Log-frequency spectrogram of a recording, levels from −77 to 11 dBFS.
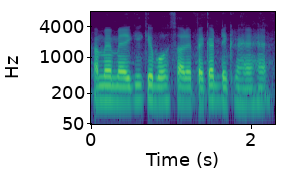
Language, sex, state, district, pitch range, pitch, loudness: Hindi, male, Arunachal Pradesh, Lower Dibang Valley, 130-140 Hz, 130 Hz, -15 LUFS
